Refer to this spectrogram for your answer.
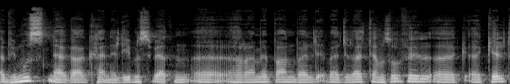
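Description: Noticeable background noise runs behind the recording. A man talks at a moderate pace. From Bavarian Forest, Bavaria. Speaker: architect and professor. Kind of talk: interview. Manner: hesitant, many fillers and repetitions.

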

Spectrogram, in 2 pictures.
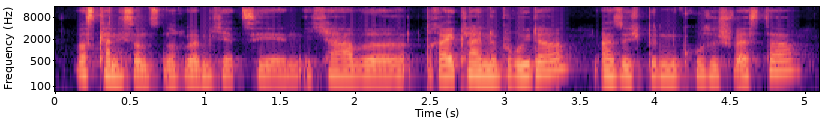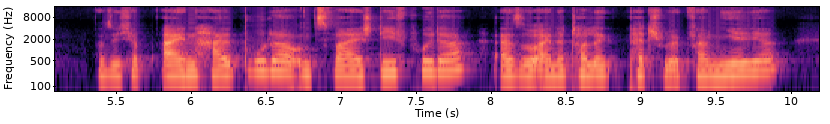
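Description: A moderate pace with ordinary pitch variation. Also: woman, very clean recording, silent background. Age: 20s. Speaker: podcast host, student. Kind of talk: personal monologue.

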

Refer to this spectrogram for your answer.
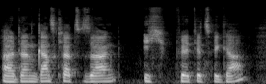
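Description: Here a man with a plain, everyday voice speaks at a moderate pace and a fairly high pitch. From Brandenburg, eastern Germany. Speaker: vegan chef and cookbook author. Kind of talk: interview.

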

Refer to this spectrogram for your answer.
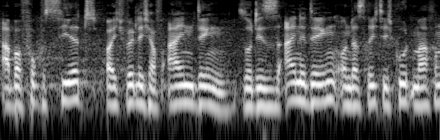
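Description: Fairly quick speech with fairly even intonation over music in the background. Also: man. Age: 20s. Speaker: startup co-founder. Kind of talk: stage interview. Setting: stage with audience.

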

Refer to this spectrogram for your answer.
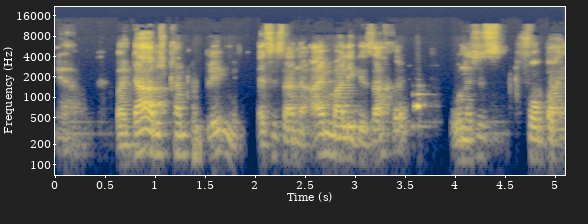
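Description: Here a man speaks at medium pitch. His pace is moderate and his pitch variation ordinary. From Germany, North Rhine-Westphalia (Lower Rhine area). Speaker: restaurant owner and trained educator. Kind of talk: interview chat. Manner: energetic.

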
